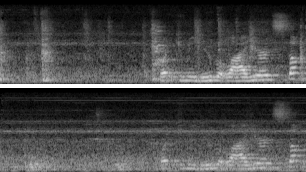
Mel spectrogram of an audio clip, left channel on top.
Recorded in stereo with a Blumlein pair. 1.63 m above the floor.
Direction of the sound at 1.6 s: 20° left.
